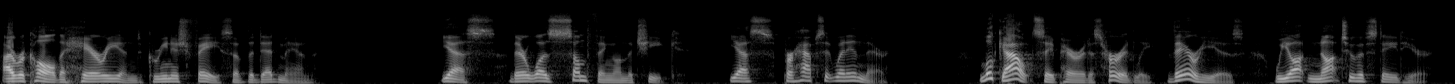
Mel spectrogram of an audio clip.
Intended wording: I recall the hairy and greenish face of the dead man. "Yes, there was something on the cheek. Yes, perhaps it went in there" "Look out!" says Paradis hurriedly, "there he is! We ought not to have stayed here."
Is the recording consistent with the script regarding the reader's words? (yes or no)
no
